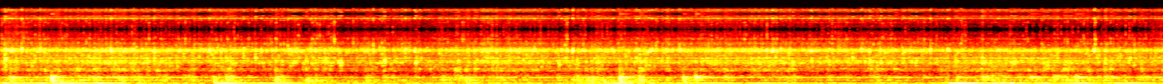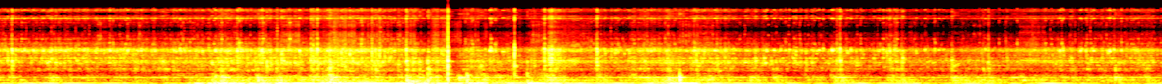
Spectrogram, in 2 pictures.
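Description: Water rushing and slapping along the hull of a Solo sailing dinghy under sail, heard from a camera mounted in the boat. The rush grows louder and heavier for a few seconds about two-thirds of the way through, with a few sharp ticks.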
